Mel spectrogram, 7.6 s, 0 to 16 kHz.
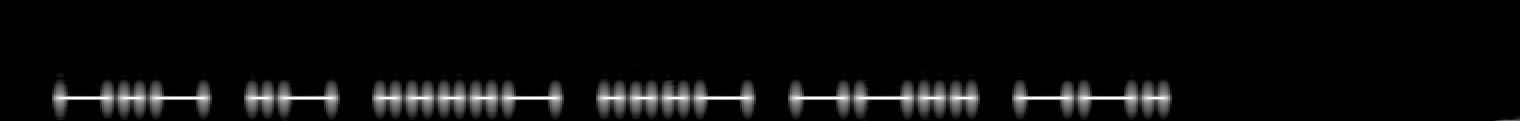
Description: Morse code, heard as a keyed tone, about 15 wpm, 700 Hz. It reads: KA4VZG
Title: Speed Racing - USA Call Signs 15wpm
